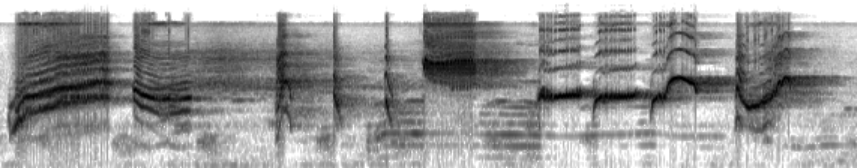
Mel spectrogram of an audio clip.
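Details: White-rumped shama (kacer) delivering a mimicking song with loud whistles, buzzy raspy bursts, clicks and sliding whistled notes separated by brief pauses.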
